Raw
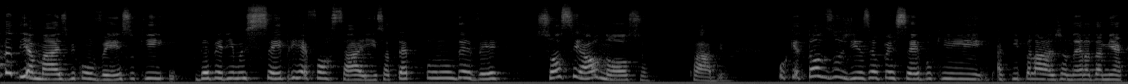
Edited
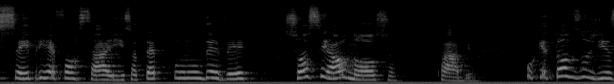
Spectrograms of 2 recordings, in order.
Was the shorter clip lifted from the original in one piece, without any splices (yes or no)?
yes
